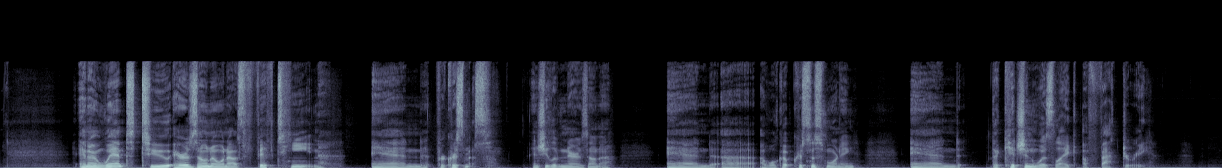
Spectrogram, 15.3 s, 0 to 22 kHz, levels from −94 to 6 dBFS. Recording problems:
none

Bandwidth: 14 kHz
